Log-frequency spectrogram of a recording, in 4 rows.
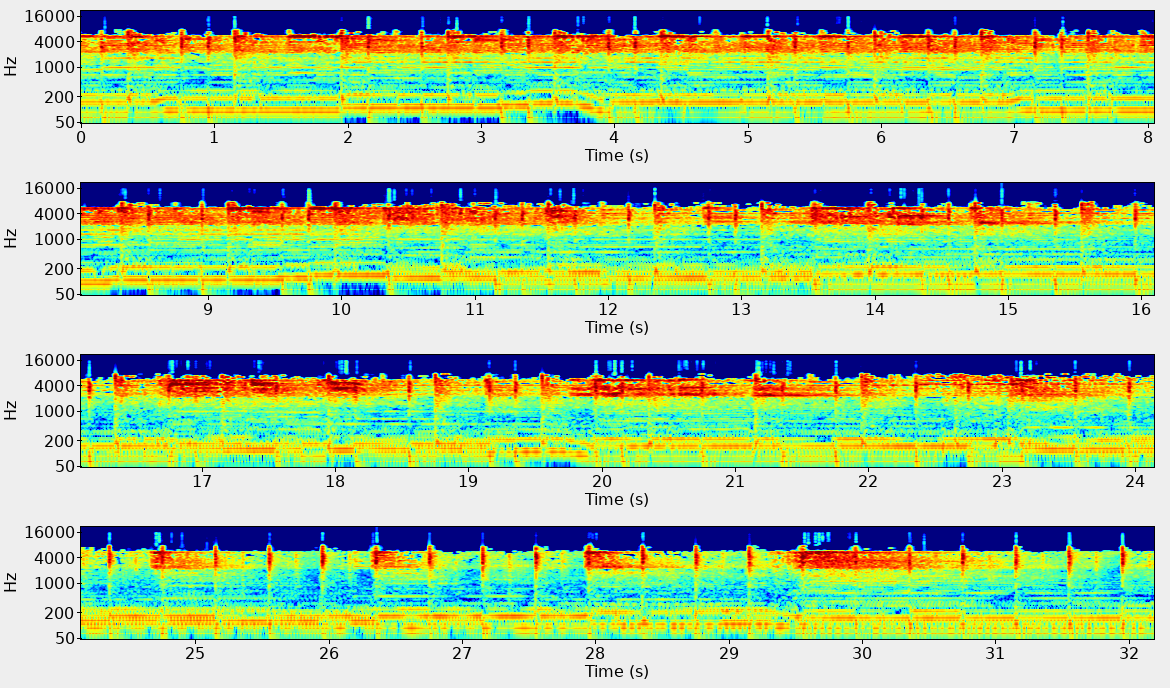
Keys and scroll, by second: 2.7 v, 5.1 o, 7.5 v, 8.1 space, 8.6 alt+super+space, 8.6 alt+super+space, 8.8-9.4 alt+super+space, 10.4-12.5 typing, 13.8-14.7 space, 19.9 a, 21.7 v, 23.3-24.0 typing, 26.1 space, 26.5 space, 29.7 shift+super+F2.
